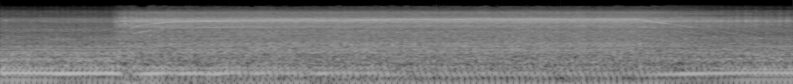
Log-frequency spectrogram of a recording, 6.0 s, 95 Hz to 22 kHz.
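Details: Homelite HG600 generator with Yamaha engine, after a fuel pump clean and new fuel pump gasket set, started on choke: the small engine settles into a steady high buzz with even speed and no surging or misses, running normally.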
